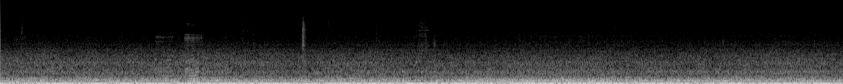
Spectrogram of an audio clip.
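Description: A car drives along a quiet road with one truck ahead and one behind, giving a steady loud broadband road and engine rumble throughout with a few faint clicks.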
